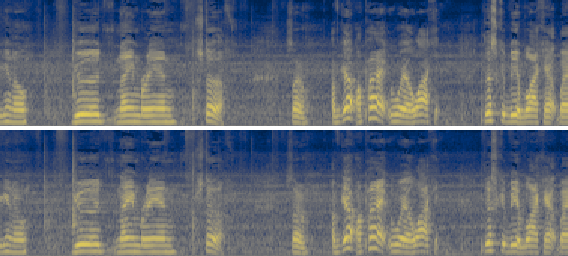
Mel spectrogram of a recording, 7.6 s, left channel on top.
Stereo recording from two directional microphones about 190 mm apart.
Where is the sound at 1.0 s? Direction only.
30° left (ahead or behind).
